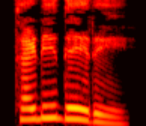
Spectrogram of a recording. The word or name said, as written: ತೋಟದೂರ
